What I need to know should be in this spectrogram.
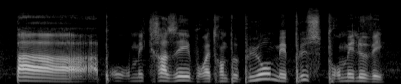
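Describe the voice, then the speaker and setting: At a fairly slow pace, a man with a fairly high pitch and ordinary pitch variation is heard in a dry, close sound with no echo. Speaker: riding instructor and author. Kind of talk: interview answer. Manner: soft, gentle.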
